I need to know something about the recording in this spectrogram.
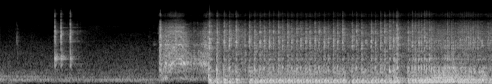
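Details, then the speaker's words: Harley-Davidson on race fuel, with the fuel gauge reading empty: quiet cranking, then it catches and runs lumpy and uneven at three to four beats a second; owner suspects a fouled spark plug, bad plug wire or bad injector. "I think I have fouled me a spark plug yep so she a't for sale yet [ __ ] sucker I think I either got a bad plug wire or a bad plug or a bad injector something is [ __ ]"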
